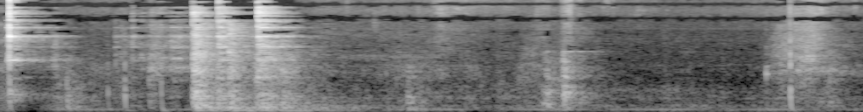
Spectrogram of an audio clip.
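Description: Kitchen crockery and glassware being handled on a worktop: a sharp clink, then a louder clatter about a second in, with a small knock and a last clink near the end, as a glass mixing bowl is moved away from a plated dish.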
